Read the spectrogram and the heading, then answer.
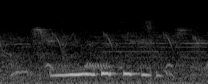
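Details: Laughing dove displaying to attract a female's attention: a bubbling run of low, soft cooing notes, the middle ones loudest and steady, then fading in short rolling pulses, with faint higher bird chirps behind.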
